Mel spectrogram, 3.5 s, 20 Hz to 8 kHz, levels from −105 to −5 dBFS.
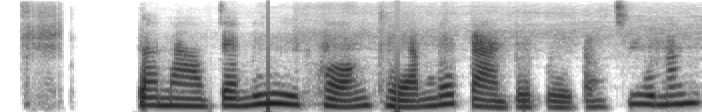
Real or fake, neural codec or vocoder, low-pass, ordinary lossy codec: real; none; none; none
